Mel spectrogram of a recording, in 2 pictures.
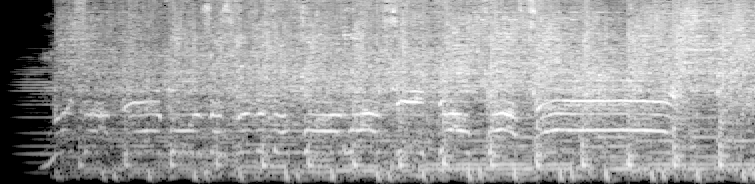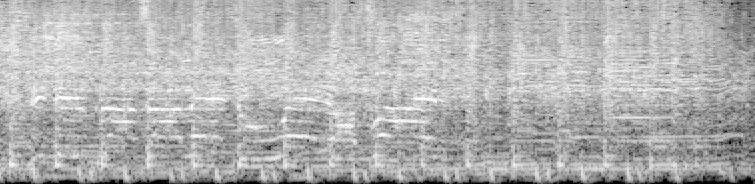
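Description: A loud, dense punk rock song kicks in fast, with distorted guitars, driving drums and shouted vocals pushing steadily at full volume throughout.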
